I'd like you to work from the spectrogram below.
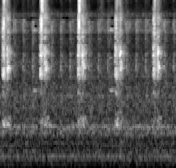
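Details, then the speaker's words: Q-switched laser tattoo removal on a patient's tattoo previously treated twice elsewhere: five sharp snapping clicks about half a second apart; stronger sound and more pain where there was more ink color. "now you see this one was Stronger sound and the last one was more painful that's because there was more color in there"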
